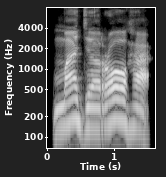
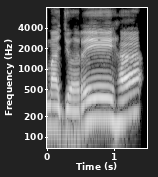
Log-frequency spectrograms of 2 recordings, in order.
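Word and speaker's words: مجراها: Nah, ditulisnya di sini majroha. Tapi karena di sini harus dibaca imalah, maka condong ya dari harokat patah ke harokat kasrah. Maka dibacanya bismillahi majreha wa mursaha.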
